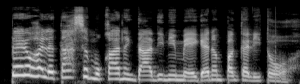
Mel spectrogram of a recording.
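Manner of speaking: ordinary delivery, nothing marked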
